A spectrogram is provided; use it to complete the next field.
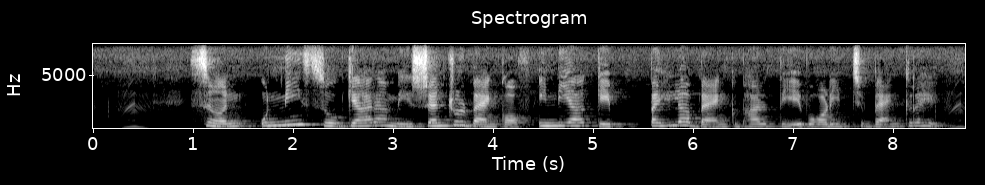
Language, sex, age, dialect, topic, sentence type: Bhojpuri, female, 25-30, Northern, banking, statement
